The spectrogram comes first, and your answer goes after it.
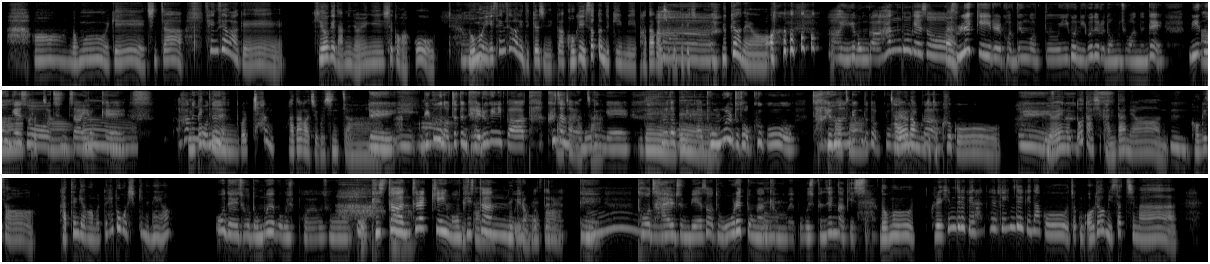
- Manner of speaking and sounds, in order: laugh; laugh; other background noise; tapping; gasp; gasp
- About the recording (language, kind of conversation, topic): Korean, podcast, 가장 기억에 남는 여행 이야기를 들려주실 수 있나요?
